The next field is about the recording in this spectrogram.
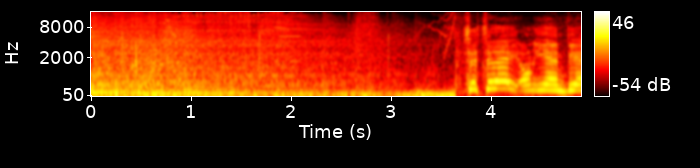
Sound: electrical noises

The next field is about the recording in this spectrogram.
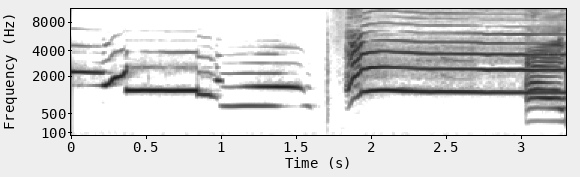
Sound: tuneless squeaking; screams

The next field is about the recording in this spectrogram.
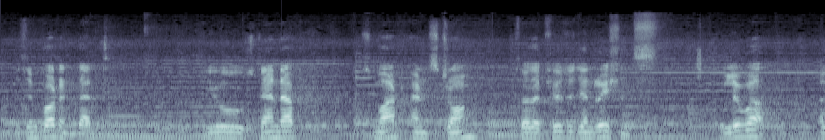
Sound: none

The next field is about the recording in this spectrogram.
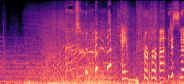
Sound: laughter

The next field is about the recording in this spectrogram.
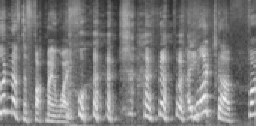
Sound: laughs

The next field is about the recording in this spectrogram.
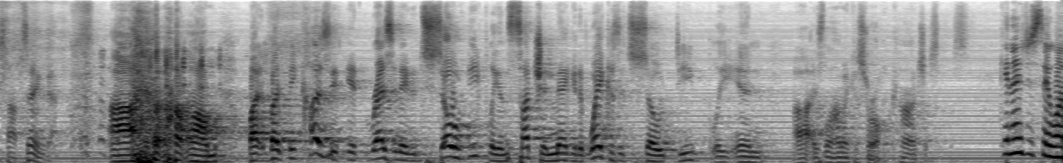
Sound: laughter

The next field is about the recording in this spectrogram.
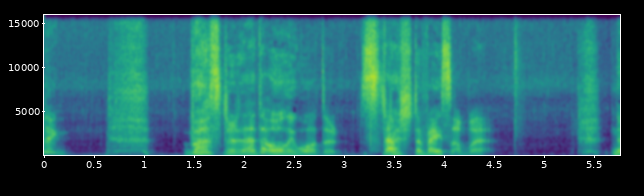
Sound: sobbing

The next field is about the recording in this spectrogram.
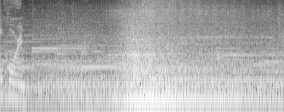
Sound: engine rumbling

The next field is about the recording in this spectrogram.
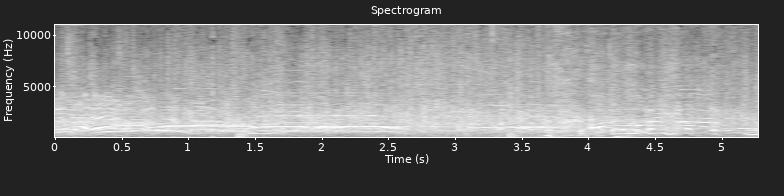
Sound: audience laughs; audience cheers

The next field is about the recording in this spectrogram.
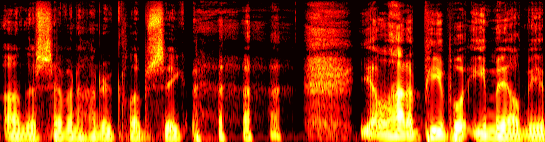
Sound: chuckling

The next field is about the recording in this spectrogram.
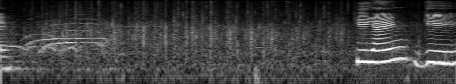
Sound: audience applauds and cheers

